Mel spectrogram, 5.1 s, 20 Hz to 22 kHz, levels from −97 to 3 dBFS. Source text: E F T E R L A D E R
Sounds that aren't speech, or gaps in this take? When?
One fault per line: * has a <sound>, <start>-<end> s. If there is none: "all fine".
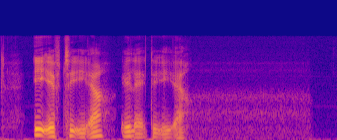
all fine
